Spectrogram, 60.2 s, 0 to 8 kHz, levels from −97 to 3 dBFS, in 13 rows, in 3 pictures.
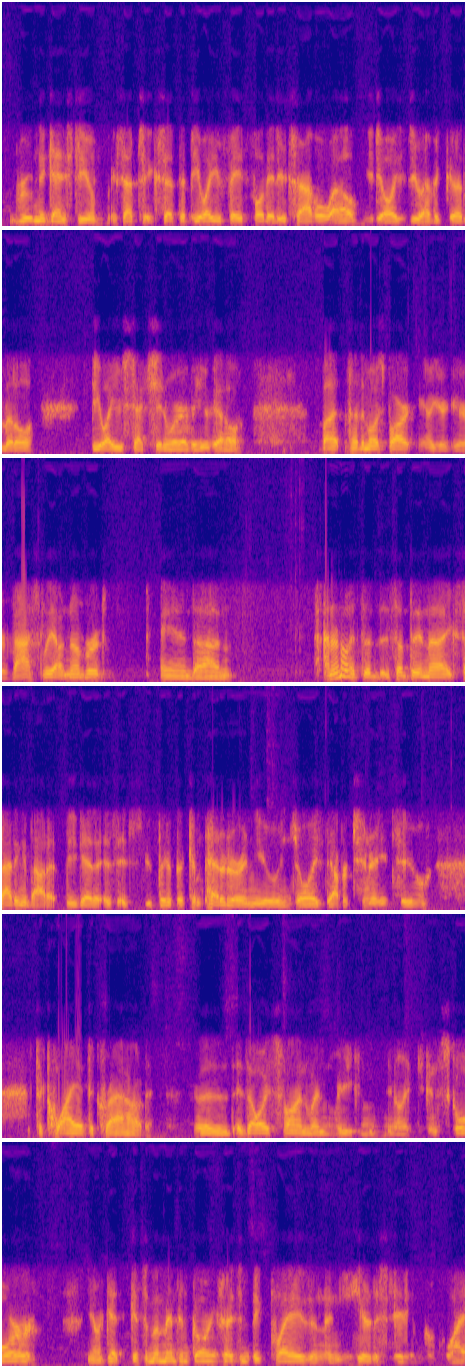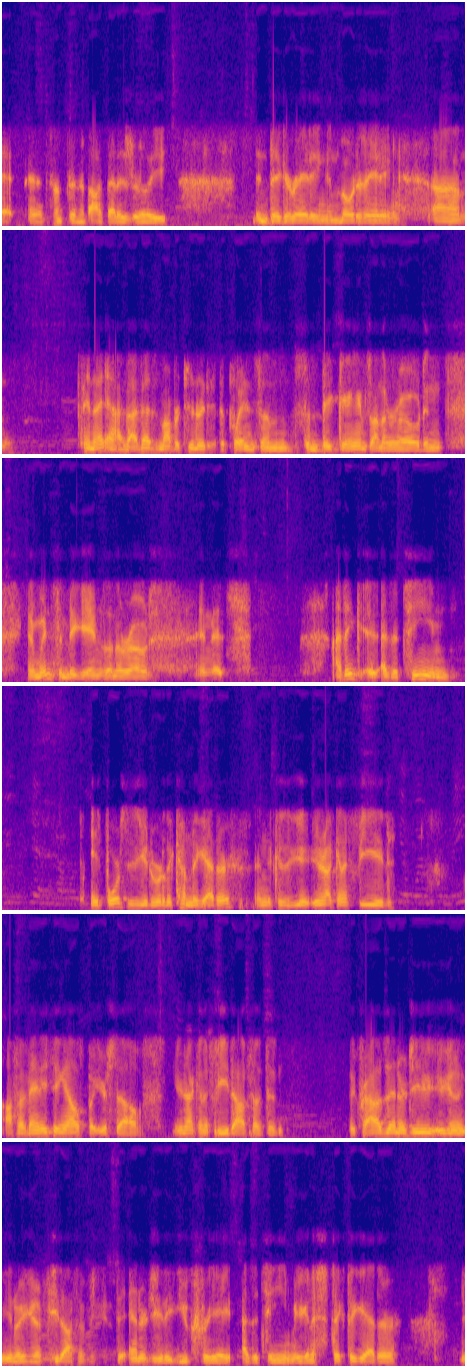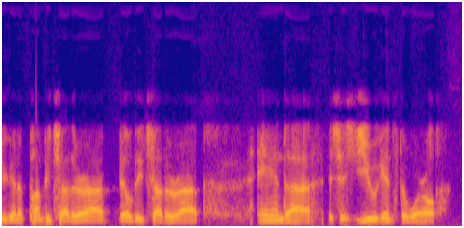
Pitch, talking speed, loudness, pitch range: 95 Hz, 215 wpm, -17 LUFS, 85-105 Hz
